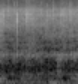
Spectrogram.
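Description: Onion and garlic sauté in a pan as a short, quiet, steady sizzle with a faint stir, no voices.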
